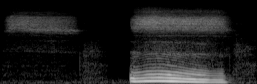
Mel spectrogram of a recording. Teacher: Those two sounds are a pair. S is unvoiced. When I add voice, s, z, it becomes that Z sound. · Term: voiced consonant sound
